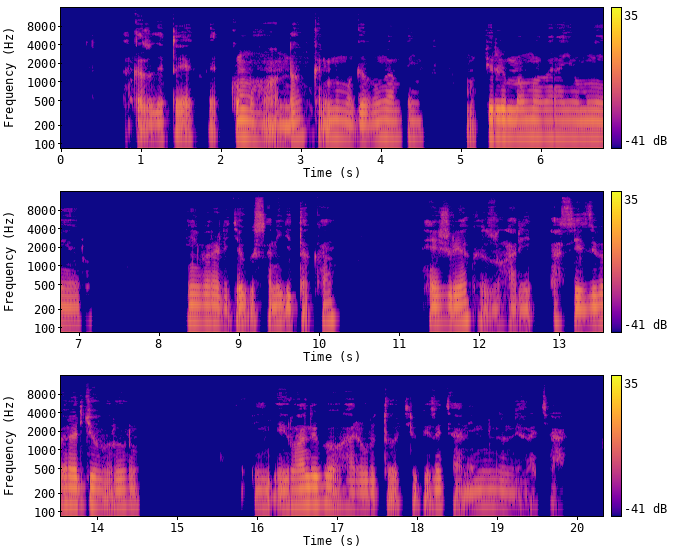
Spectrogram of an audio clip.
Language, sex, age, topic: Kinyarwanda, male, 18-24, finance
